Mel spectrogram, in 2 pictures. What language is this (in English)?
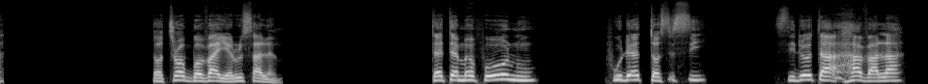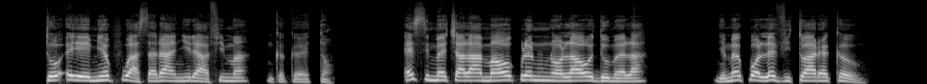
Ewe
